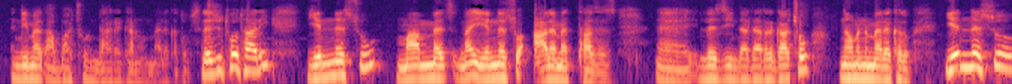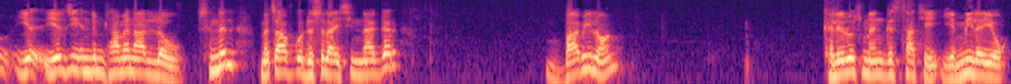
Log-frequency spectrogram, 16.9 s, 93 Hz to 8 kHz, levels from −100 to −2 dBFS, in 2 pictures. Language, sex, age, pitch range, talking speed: Amharic, male, 40-59, 115-155 Hz, 105 wpm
